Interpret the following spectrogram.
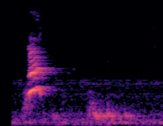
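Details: Irish Terrier pups indoors: one short sharp high yelp near the start, followed by a softer low grumbling sound, then quiet room noise.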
